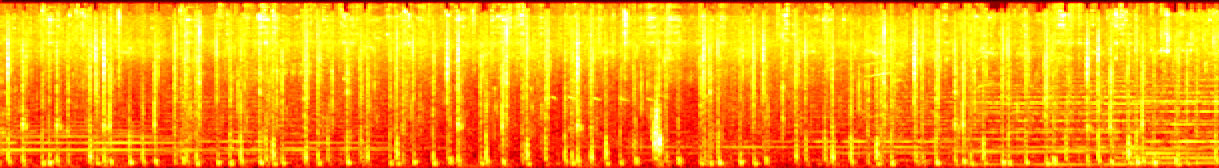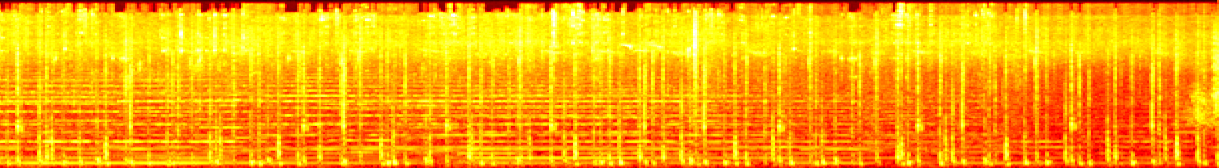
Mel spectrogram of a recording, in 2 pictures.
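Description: A horse gallops in Kingdom Come: Deliverance, hooves drumming in a fast, steady clip-clop for the whole stretch while layered game music plays underneath at moderate loudness.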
